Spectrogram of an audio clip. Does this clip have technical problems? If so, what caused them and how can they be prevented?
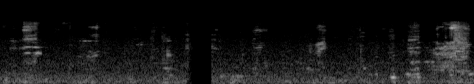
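Yes, there's a call audio freeze in this speech from 1.88 to 2.27 s. The sound stalls and gets stretched into a fading buzz for roughly a quarter second, then drops to silence for about 0.15 s before the speech picks up exactly where it left off. Nothing is lost, but everything after it lands about 0.23 s late. The likely cause is packets held up in transit, so the jitter buffer ran dry and had to fill in. Up to 8 kHz the G.722 call path itself sounds as expected. To prevent it, give the jitter buffer more headroom or fix the congestion on the network path.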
